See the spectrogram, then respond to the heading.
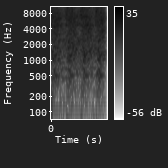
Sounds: gunshot, explosion

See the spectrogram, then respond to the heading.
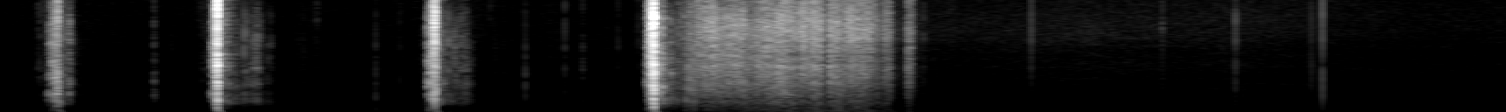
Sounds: fire

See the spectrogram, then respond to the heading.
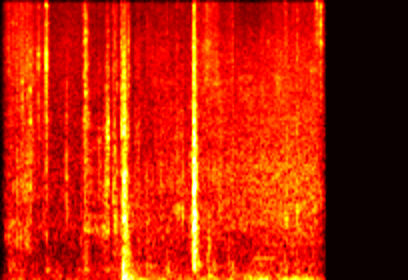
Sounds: car, motor vehicle (road), vehicle

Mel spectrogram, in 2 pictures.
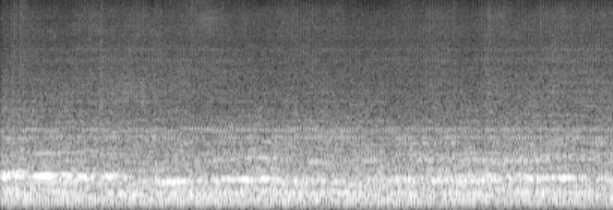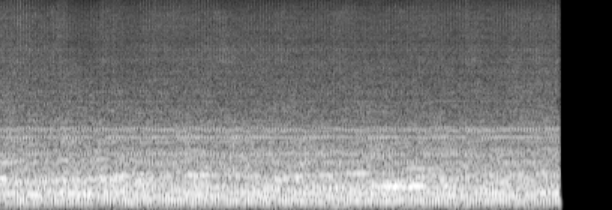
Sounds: motorcycle, motor vehicle (road), vehicle

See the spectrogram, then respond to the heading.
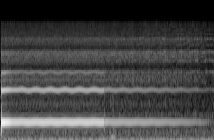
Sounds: music, keyboard (musical), musical instrument

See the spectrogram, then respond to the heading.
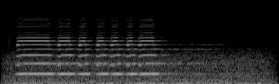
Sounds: motor vehicle (road), traffic noise, vehicle horn, vehicle, car, alarm

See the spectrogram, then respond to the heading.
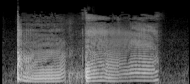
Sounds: fart

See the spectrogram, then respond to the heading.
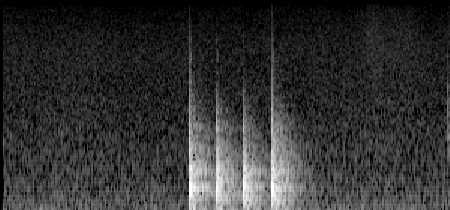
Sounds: knock, door, home sounds

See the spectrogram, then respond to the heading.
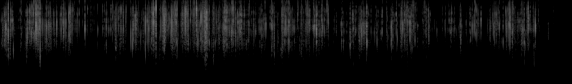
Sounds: crinkling

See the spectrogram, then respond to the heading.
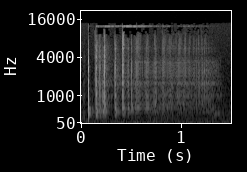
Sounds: home sounds, coin (dropping)

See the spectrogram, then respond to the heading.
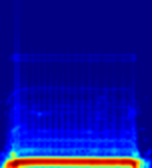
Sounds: alarm, telephone

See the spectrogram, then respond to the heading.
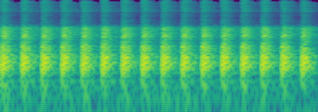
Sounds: explosion, gunfire

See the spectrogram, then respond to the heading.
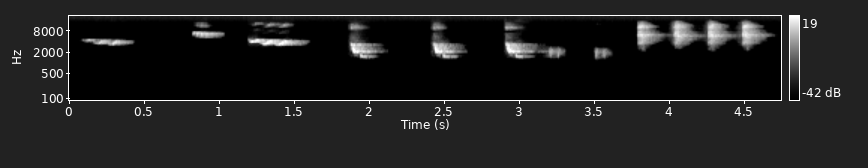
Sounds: bird call, tweet, wild animals, animal, bird

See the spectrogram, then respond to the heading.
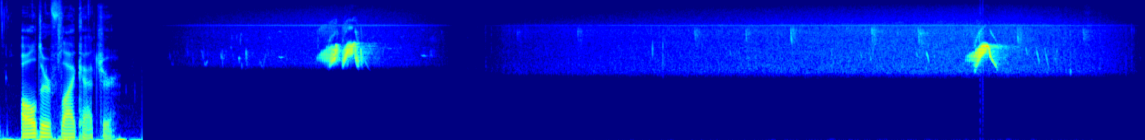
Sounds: bird, wild animals, bird vocalization, animal

